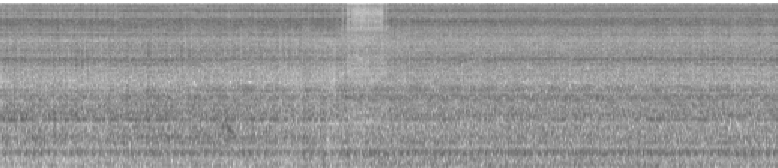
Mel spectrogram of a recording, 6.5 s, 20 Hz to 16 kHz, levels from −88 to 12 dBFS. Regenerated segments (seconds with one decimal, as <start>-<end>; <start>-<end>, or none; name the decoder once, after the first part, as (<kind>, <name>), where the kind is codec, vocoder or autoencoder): none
